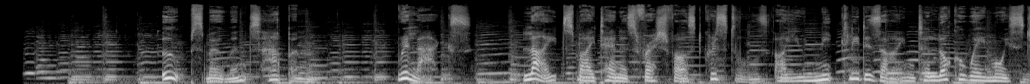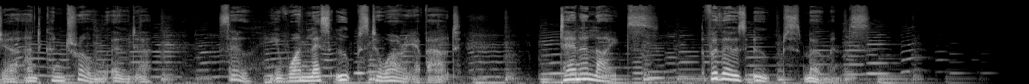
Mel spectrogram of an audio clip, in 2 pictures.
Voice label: advert; tenna light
